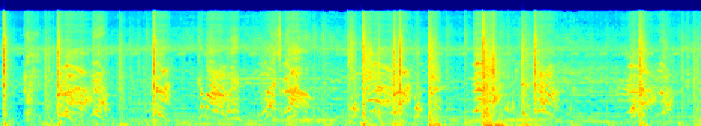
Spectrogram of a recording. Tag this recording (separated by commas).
Speech, Music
